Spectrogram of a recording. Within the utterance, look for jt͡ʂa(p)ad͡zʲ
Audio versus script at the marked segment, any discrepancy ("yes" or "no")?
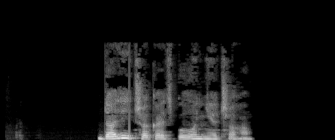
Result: yes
